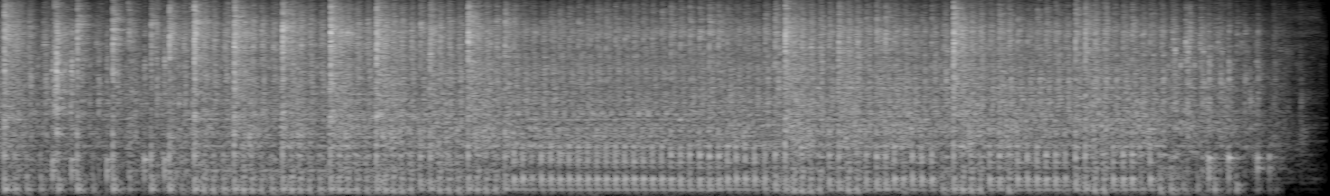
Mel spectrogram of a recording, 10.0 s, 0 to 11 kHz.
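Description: A Craftsman 17-inch rototiller with an Intek engine and a dirty carburetor runs loudly and close, a rough, knocking drone with uneven pulsing that holds steady, then cuts out at the end.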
